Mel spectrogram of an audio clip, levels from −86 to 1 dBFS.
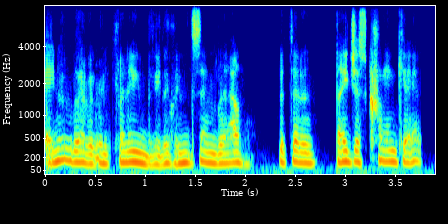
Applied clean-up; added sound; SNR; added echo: neural diffusion model UNIVERSE++.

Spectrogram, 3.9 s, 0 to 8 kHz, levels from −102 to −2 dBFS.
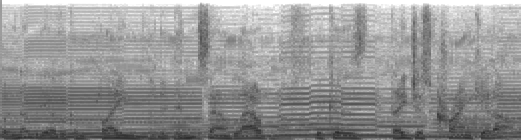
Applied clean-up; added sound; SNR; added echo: none; Musical instrument + Wind instrument, woodwind instrument; 3 dB; none.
